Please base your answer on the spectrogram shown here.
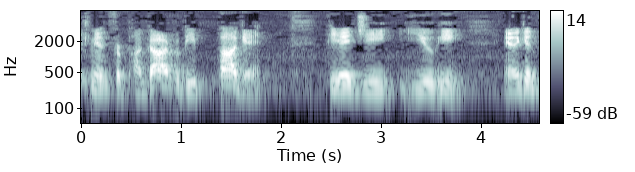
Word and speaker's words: pague: would be P-A-G-E, but that doesn't work because that would be pronounced paje in Spanish. So I want to maintain the g sound. So the usted command for pagar would be pague.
